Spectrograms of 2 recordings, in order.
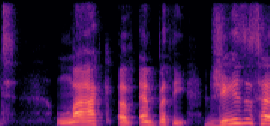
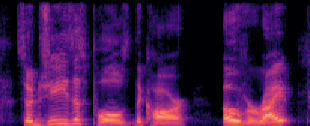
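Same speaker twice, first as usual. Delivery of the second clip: usual speaking voice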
